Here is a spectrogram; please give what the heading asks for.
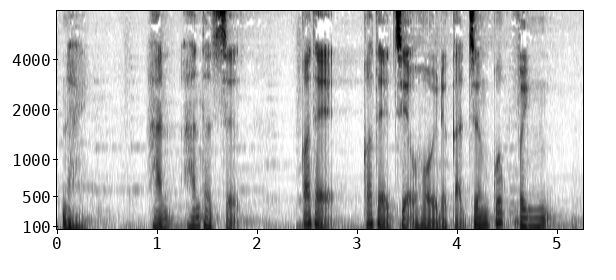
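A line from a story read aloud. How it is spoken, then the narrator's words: Old exorcist muttering. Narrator (Vietnamese): Vị nhân sĩ đuổi quỷ đạo hạnh trăm năm, phụ trách trấn thủ ở phía tây, lẩm bẩm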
